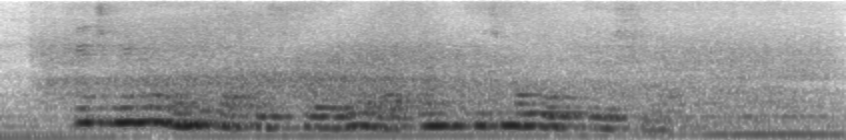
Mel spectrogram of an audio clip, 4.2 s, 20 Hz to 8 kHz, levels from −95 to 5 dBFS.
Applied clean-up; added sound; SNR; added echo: none; Engine starting / Motor vehicle (road); 15 dB; reverberation time 0.9 s.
